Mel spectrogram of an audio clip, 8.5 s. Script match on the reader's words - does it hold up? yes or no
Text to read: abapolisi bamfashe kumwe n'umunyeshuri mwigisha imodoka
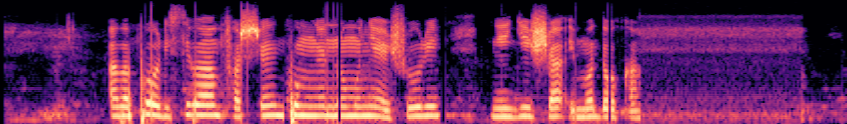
yes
